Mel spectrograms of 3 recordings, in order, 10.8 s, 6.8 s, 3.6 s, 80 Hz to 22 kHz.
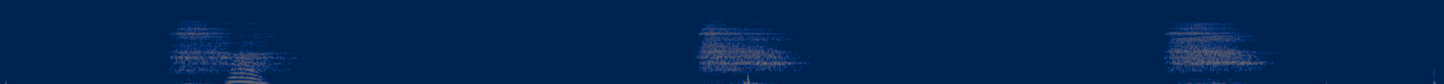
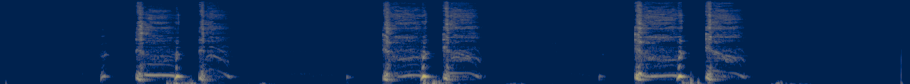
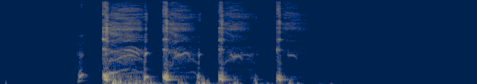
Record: {"exhalation_length": "10.8 s", "exhalation_amplitude": 874, "exhalation_signal_mean_std_ratio": 0.42, "three_cough_length": "6.8 s", "three_cough_amplitude": 8219, "three_cough_signal_mean_std_ratio": 0.38, "cough_length": "3.6 s", "cough_amplitude": 9641, "cough_signal_mean_std_ratio": 0.38, "survey_phase": "beta (2021-08-13 to 2022-03-07)", "age": "45-64", "gender": "Female", "wearing_mask": "No", "symptom_runny_or_blocked_nose": true, "symptom_fatigue": true, "symptom_fever_high_temperature": true, "symptom_headache": true, "smoker_status": "Ex-smoker", "respiratory_condition_asthma": true, "respiratory_condition_other": false, "recruitment_source": "Test and Trace", "submission_delay": "2 days", "covid_test_result": "Positive", "covid_test_method": "LFT"}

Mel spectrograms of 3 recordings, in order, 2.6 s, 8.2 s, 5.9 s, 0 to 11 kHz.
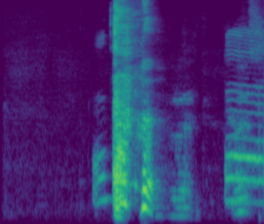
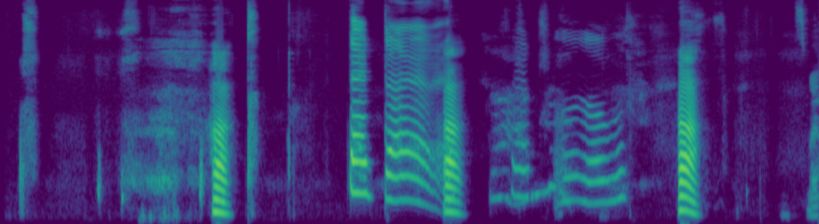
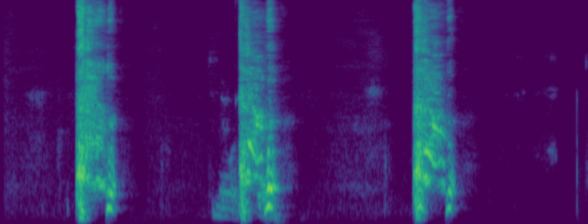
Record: {"cough_length": "2.6 s", "cough_amplitude": 31882, "cough_signal_mean_std_ratio": 0.35, "exhalation_length": "8.2 s", "exhalation_amplitude": 31902, "exhalation_signal_mean_std_ratio": 0.31, "three_cough_length": "5.9 s", "three_cough_amplitude": 28132, "three_cough_signal_mean_std_ratio": 0.34, "survey_phase": "beta (2021-08-13 to 2022-03-07)", "age": "18-44", "gender": "Female", "wearing_mask": "No", "symptom_cough_any": true, "symptom_runny_or_blocked_nose": true, "symptom_shortness_of_breath": true, "symptom_headache": true, "symptom_change_to_sense_of_smell_or_taste": true, "symptom_loss_of_taste": true, "symptom_onset": "3 days", "smoker_status": "Never smoked", "respiratory_condition_asthma": false, "respiratory_condition_other": false, "recruitment_source": "Test and Trace", "submission_delay": "2 days", "covid_test_result": "Positive", "covid_test_method": "LAMP"}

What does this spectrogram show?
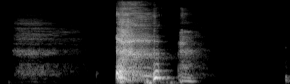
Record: {"cough_length": "2.9 s", "cough_amplitude": 31441, "cough_signal_mean_std_ratio": 0.33, "survey_phase": "beta (2021-08-13 to 2022-03-07)", "age": "45-64", "gender": "Female", "wearing_mask": "No", "symptom_none": true, "smoker_status": "Ex-smoker", "respiratory_condition_asthma": false, "respiratory_condition_other": false, "recruitment_source": "REACT", "submission_delay": "2 days", "covid_test_result": "Negative", "covid_test_method": "RT-qPCR"}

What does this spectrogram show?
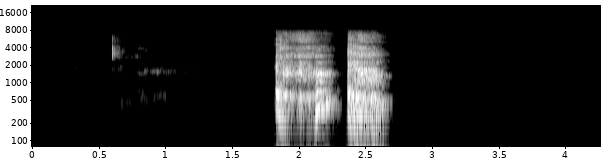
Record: {"cough_length": "4.3 s", "cough_amplitude": 28922, "cough_signal_mean_std_ratio": 0.32, "survey_phase": "beta (2021-08-13 to 2022-03-07)", "age": "45-64", "gender": "Female", "wearing_mask": "No", "symptom_cough_any": true, "symptom_new_continuous_cough": true, "symptom_runny_or_blocked_nose": true, "symptom_shortness_of_breath": true, "symptom_abdominal_pain": true, "symptom_fatigue": true, "symptom_change_to_sense_of_smell_or_taste": true, "symptom_loss_of_taste": true, "symptom_onset": "8 days", "smoker_status": "Never smoked", "respiratory_condition_asthma": true, "respiratory_condition_other": false, "recruitment_source": "Test and Trace", "submission_delay": "2 days", "covid_test_result": "Positive", "covid_test_method": "RT-qPCR", "covid_ct_value": 17.3, "covid_ct_gene": "ORF1ab gene"}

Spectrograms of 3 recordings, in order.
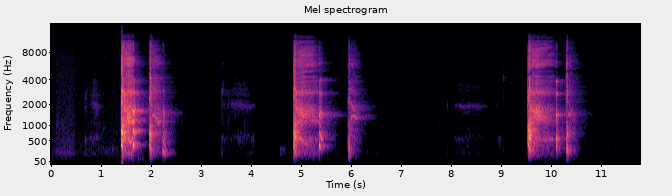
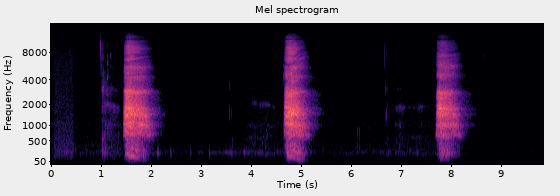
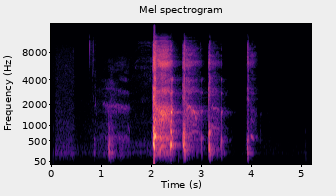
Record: {"three_cough_length": "11.8 s", "three_cough_amplitude": 29204, "three_cough_signal_mean_std_ratio": 0.25, "exhalation_length": "9.8 s", "exhalation_amplitude": 17761, "exhalation_signal_mean_std_ratio": 0.28, "cough_length": "5.2 s", "cough_amplitude": 29204, "cough_signal_mean_std_ratio": 0.22, "survey_phase": "beta (2021-08-13 to 2022-03-07)", "age": "18-44", "gender": "Female", "wearing_mask": "No", "symptom_cough_any": true, "symptom_sore_throat": true, "smoker_status": "Never smoked", "respiratory_condition_asthma": false, "respiratory_condition_other": false, "recruitment_source": "Test and Trace", "submission_delay": "1 day", "covid_test_result": "Negative", "covid_test_method": "ePCR"}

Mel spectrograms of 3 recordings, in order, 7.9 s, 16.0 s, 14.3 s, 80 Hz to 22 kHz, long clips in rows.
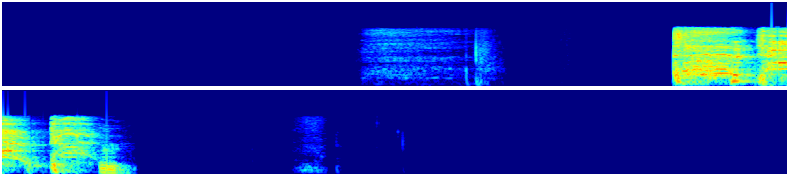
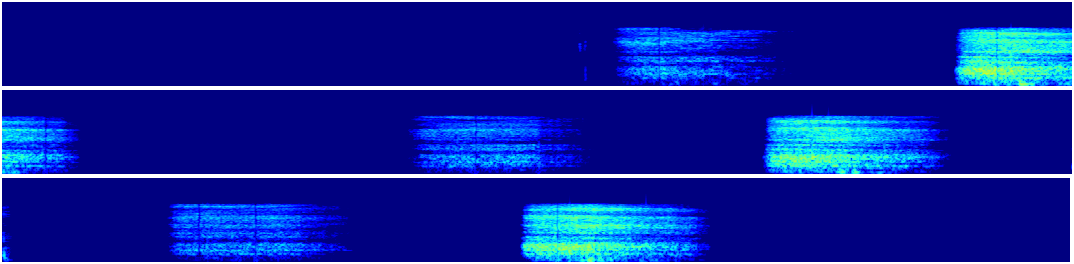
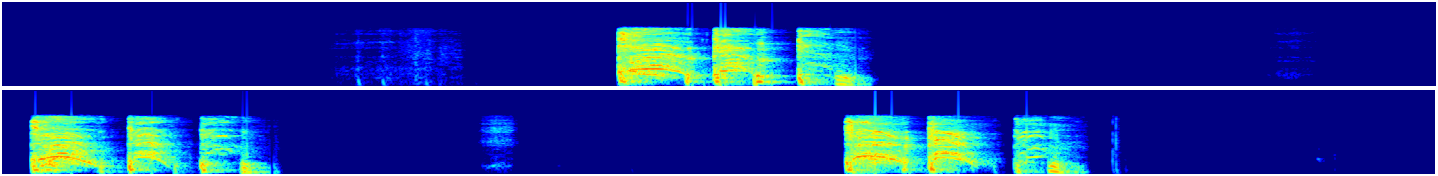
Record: {"cough_length": "7.9 s", "cough_amplitude": 29426, "cough_signal_mean_std_ratio": 0.27, "exhalation_length": "16.0 s", "exhalation_amplitude": 5672, "exhalation_signal_mean_std_ratio": 0.34, "three_cough_length": "14.3 s", "three_cough_amplitude": 32768, "three_cough_signal_mean_std_ratio": 0.32, "survey_phase": "alpha (2021-03-01 to 2021-08-12)", "age": "65+", "gender": "Male", "wearing_mask": "No", "symptom_cough_any": true, "symptom_fatigue": true, "symptom_fever_high_temperature": true, "symptom_headache": true, "symptom_change_to_sense_of_smell_or_taste": true, "symptom_onset": "3 days", "smoker_status": "Ex-smoker", "respiratory_condition_asthma": false, "respiratory_condition_other": false, "recruitment_source": "Test and Trace", "submission_delay": "1 day", "covid_test_result": "Positive", "covid_test_method": "RT-qPCR", "covid_ct_value": 16.7, "covid_ct_gene": "ORF1ab gene", "covid_ct_mean": 17.7, "covid_viral_load": "1600000 copies/ml", "covid_viral_load_category": "High viral load (>1M copies/ml)"}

